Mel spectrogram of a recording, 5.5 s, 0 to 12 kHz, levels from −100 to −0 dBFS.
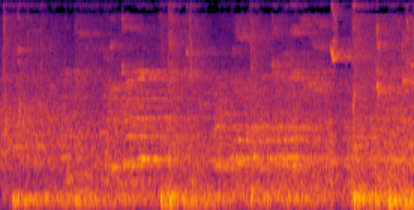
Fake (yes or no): no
